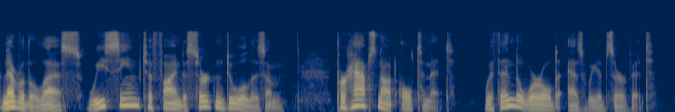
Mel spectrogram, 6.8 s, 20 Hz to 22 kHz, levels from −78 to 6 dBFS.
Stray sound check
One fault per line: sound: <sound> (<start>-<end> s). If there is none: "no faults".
no faults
